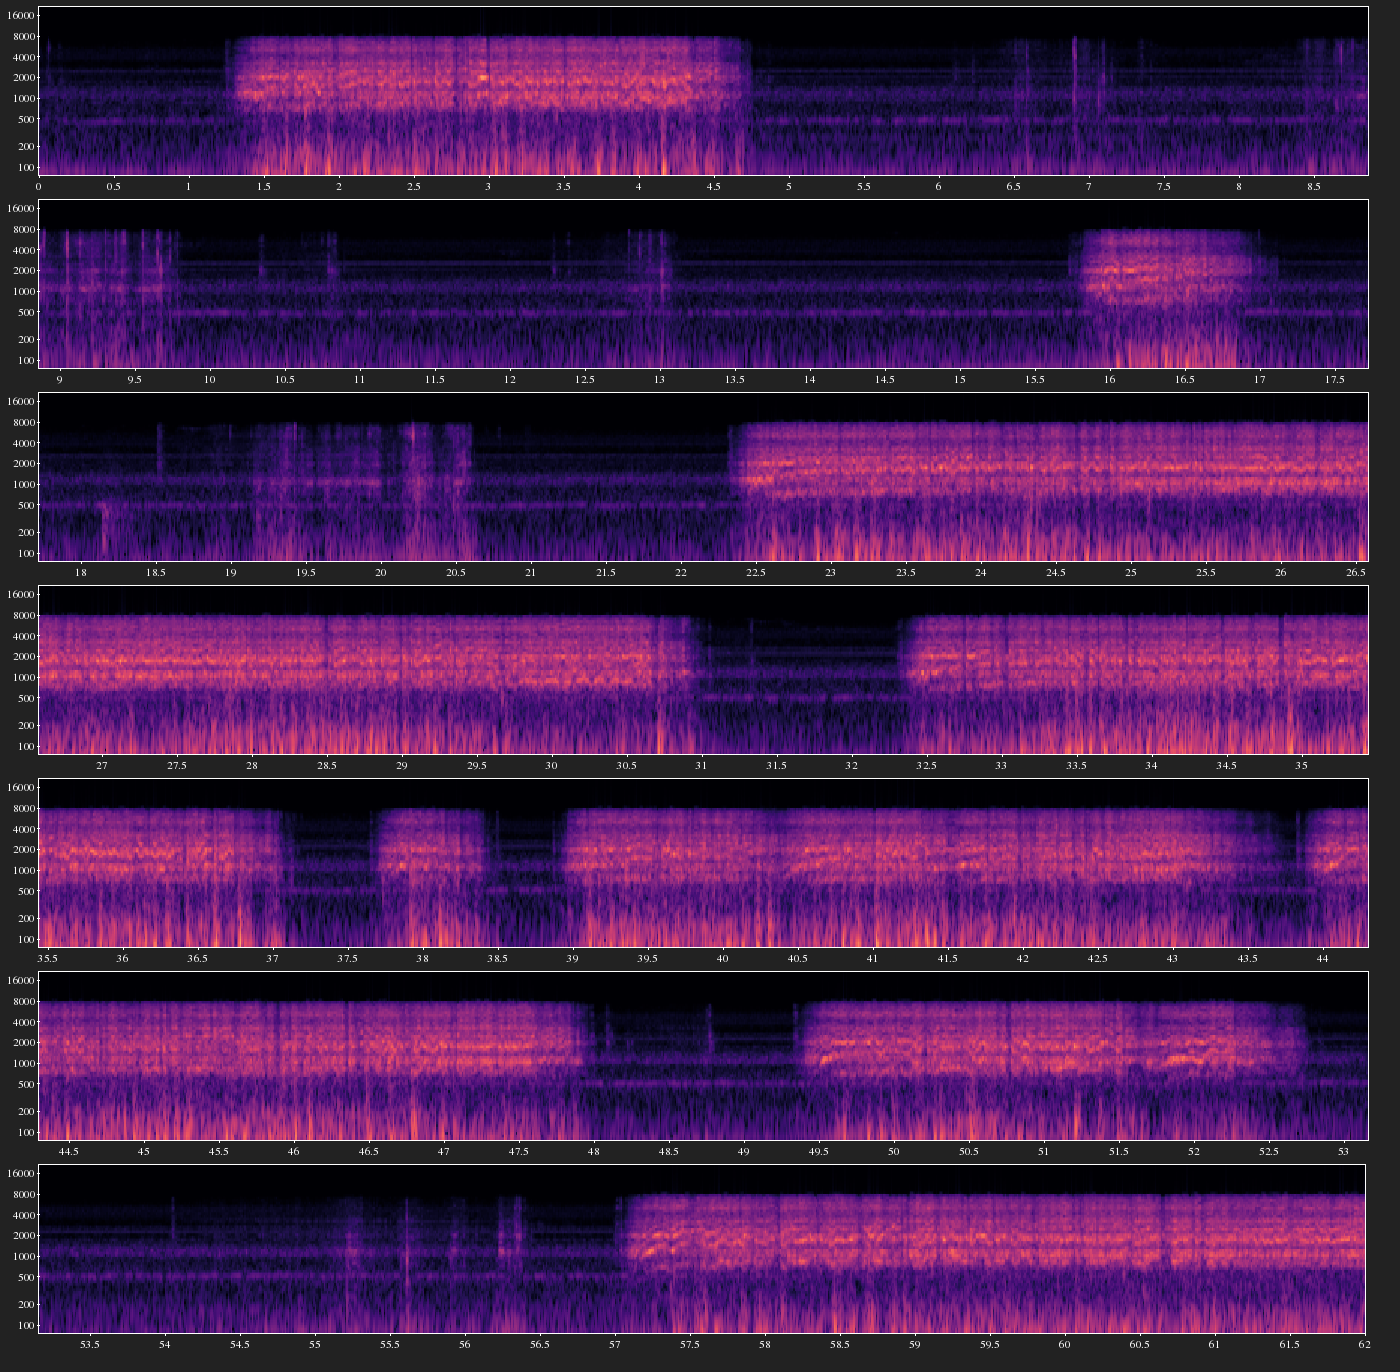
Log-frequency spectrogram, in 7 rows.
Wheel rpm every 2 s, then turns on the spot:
70, 210, 30, 0, 10, 0, 0, 30, 40, 10, 10, 190, 230, 220, 220, 50, 190, 220, 80, 110, 170, 120, 210, 180, 50, 190, 30, 0, 70, 230, 230.
8-10 18-20 30-32 36-38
